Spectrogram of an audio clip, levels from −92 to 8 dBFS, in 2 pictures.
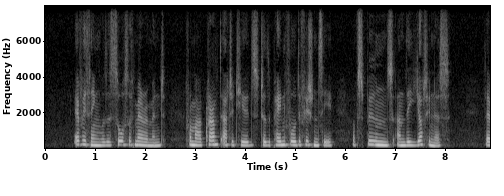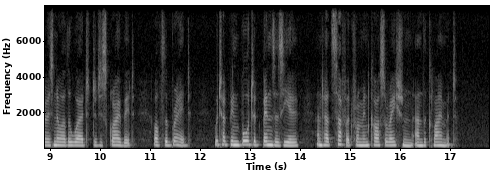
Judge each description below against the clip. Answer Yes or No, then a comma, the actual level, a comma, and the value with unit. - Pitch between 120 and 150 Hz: No, high, 190 Hz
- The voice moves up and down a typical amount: No, narrow, 2.3 semitones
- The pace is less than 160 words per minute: Yes, average, 150 wpm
